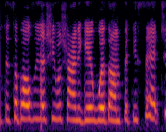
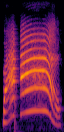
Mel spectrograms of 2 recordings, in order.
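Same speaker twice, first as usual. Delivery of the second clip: sassy dismissal; 7 semitones higher, 7 dB louder than usual. Real, not acted. Dismissive sass.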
